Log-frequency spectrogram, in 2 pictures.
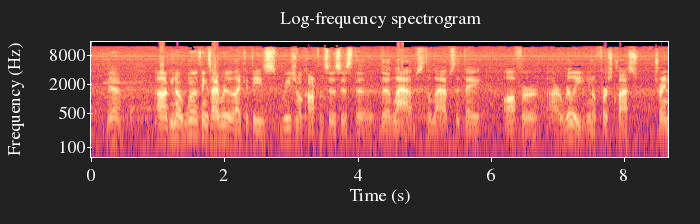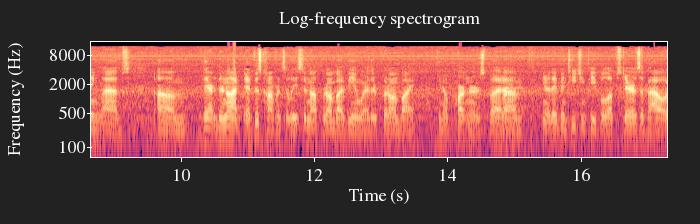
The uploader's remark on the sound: Live from the Charlotte VMware User Group. Record LIVE from the Charlotte, NC regional VMware user group meeting (VMUG). This was no ordinary VMUG with 700+ attendees, live labs, and expert speakers.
